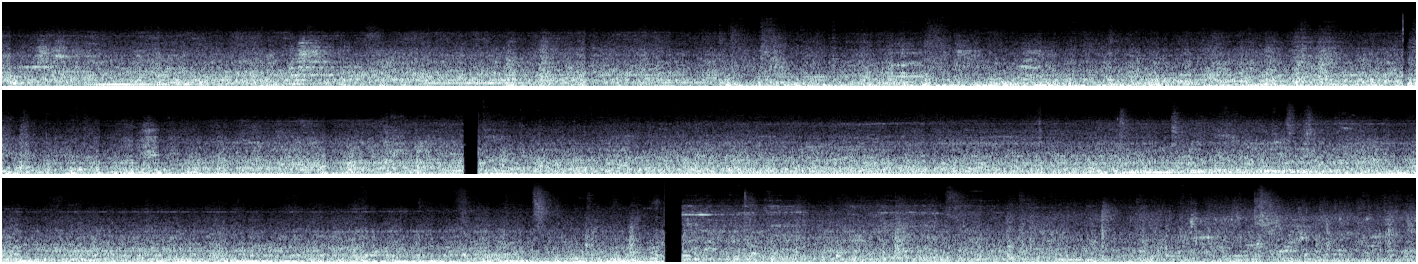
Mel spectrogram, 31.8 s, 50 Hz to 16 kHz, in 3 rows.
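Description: Pesa Fokstrot (71-414) low-floor tram running, heard from inside the passenger saloon: a steady low rumble of wheels on rail, with scattered light clicks and knocks from the track. The sound cuts out for an instant twice.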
